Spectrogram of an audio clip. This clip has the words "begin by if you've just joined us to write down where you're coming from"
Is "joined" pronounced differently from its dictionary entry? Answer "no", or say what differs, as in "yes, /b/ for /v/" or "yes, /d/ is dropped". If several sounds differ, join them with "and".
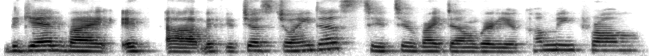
no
